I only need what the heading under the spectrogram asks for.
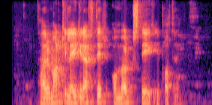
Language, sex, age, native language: Icelandic, male, 40-49, Icelandic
